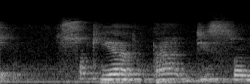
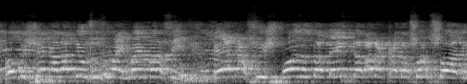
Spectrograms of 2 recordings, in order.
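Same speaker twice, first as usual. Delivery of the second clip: high, driving revival preacher delivery; full-force preaching; 8 semitones higher, 4 dB louder than usual. Real, not acted. Preacher testifying to the church about the pastor, full-force preaching.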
